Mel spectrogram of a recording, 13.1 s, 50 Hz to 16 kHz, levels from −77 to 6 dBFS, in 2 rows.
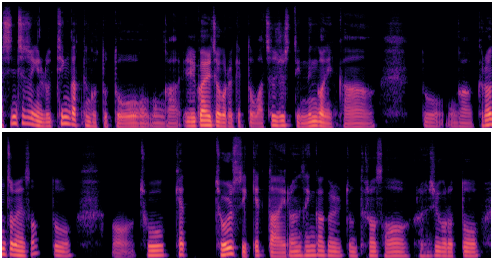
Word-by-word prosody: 신체적인 180 - +2
루틴 130 +12 +1
같은 150 -7 +1
것도 105 - -6
또 95 0 -1
뭔가 95 -1 -8
일괄적으로 120 -3 +6
이렇게 90 - -7
또 - - -4
맞춰질 130 +7 0
수도 135 -5 -7
있는 110 +6 +2
거니까 95 -3 -1 0.6
또 110 -2 -9
뭔가 100 -3 -8
그런 145 +5 +4
점에서 155 +3 +2
또 125 -1 -3 0.5
어 - - -10
좋겠 135 +3 0 0.4
좋을 155 +5 +7
수 175 -8 -3
있겠다 115 -2 -1
이런 120 +3 -1
생각을 130 -2 -2
좀 120 -3 -6
들어서 120 -2 -3
그런 115 -1 -12
식으로 120 -1 -1
또 120 +1 -1
120 Hz, 300 characters per minute, -24 LUFS, 105-135 Hz, 0.6 s, 좋을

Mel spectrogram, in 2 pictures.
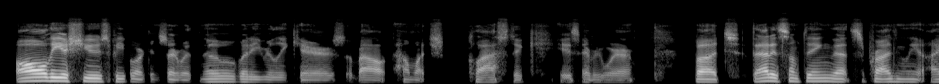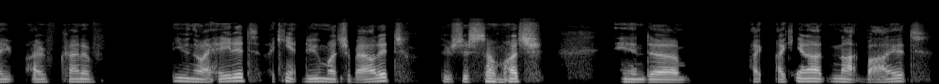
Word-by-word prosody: all 160 +4 +11
the 165 -1 +10
issues 145 -2 +5
people 130 -1 -5
are 115 - -5
concerned 110 -1 -6
with, 105 -1 -8
nobody 125 -2 -4
really 110 -1 -9
cares 105 -1 -7
about - - -3
how - - -10
much - - -8 0.2
plastic - - -6 0.2
is - - -7
everywhere, 105 -2 -8 0.6
but 120 -2 +3
that 155 +4 +6
is 150 -3 +5
something 145 0 +1
that 130 -1 0
surprisingly 125 -2 -2
I 120 0 -6 0.2
I've 120 +1 -6
kind 130 0 -3
of 120 -1 -6 0.8
even 150 -2 -5
though 125 -2 -2
I 115 - -1
hate 140 +5 -2
it, 165 +1 -1
I - - -13
can't 150 -6 -5
do 135 +1 -3
much 130 -2 -2
about 125 +5 0
it, 165 - 0 0.4
there's - - -6
just 130 -2 -1
so 140 -2 +1
much 130 +4 +1 0.8
and, 120 -2 -4
um, 115 -2 +1 0.6
I - - -3
I - - -2
cannot 140 -2 +1
not 135 -2 -3
buy 125 +2 -3
it, 145 0 -6
130 Hz, 155 wpm, -23 LUFS, 115-140 Hz, 0.8 s, all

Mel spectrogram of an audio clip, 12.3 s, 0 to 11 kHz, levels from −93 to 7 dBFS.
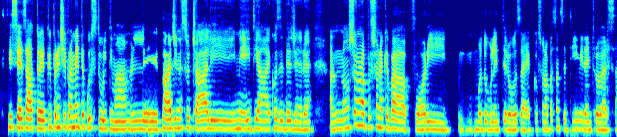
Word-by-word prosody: Sì, 250 -1 +1
sì, 240 -1 +6
esatto, 220 -1 +4
è 205 0 +7
più 250 +4 -3
principalmente 260 +1 +2
quest'ultima, 205 -4 0
le 195 -1 +1
pagine 220 0 +3
sociali, 210 -3 0
i 200 - -5
media 205 0 -1
e 195 - -2
cose 205 -1 -3
del 200 0 0
genere. 185 0 -3 0.3
Ehm, 185 +3 -5
non 215 +3 -4
sono 290 +5 -1
una 285 -1 +5
persona 240 -2 -3
che 250 0 -1
va 195 -4 +1
fuori 185 0 -1 0.3
n 185 0 -13
modo 190 0 -2
volenterosa 185 -1 -1
ecco, 180 +1 -10
sono 185 0 -7
abbastanza 200 +2 -8
timida 195 +1 -5
e - - -2
introversa, 180 -1 -2
200 Hz, 160 wpm, -20 LUFS, 190-220 Hz, 0.3 s, è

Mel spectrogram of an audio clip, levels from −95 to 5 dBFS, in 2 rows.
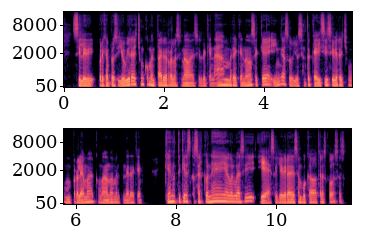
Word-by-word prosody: si - - -1
le 105 -1 +6
di 105 +4 +1
por - - +1
ejemplo, 110 -2 +1
si 100 +1 -5
yo 105 - +4
hubiera 135 +7 +6
hecho 155 0 -2
un - - +1
comentario 120 -5 +2
relacionado 105 -1 -1
a - - 0
decir 100 0 -6
de 100 - -3
que: 95 - -8
"No, 95 - -6
hombre, 120 -2 +3
que 105 - -4
no 110 +4 +1
sé 120 -2 -4
qué", 145 +1 +1
íngasu, 130 +1 -2
yo 105 -1 -3
siento 125 +4 -5
que - - -2
ahí 100 - +2
sí 125 +4 +1
se 125 -1 0
hubiera 115 +1 +2
hecho 120 0 -10
un 110 -1 -5
problema, 110 +5 0
como 105 -6 -7
dándome 110 +3 -1
a - - -7
entender 105 0 -6
de 105 - -5
que: 100 0 -8 0.4
"¿Qué 130 - +2
no 140 - +4
te 145 - -5
quieres 145 +1 0
casar 130 -1 -3
con 140 -3 +2
ella, 160 0 +4
o, - - +2
algo 140 -1 +1
así?". 165 +6 -2
Y 100 -4 +3
eso, 90 +3 -3
ya 110 - -1
hubiera 110 0 +3
desembocado 115 -1 -1
a - - -2
otras 120 +2 -5
cosas. 70 -1 -7
115 Hz, 295 wpm, -23 LUFS, 105-130 Hz, 0.4 s, le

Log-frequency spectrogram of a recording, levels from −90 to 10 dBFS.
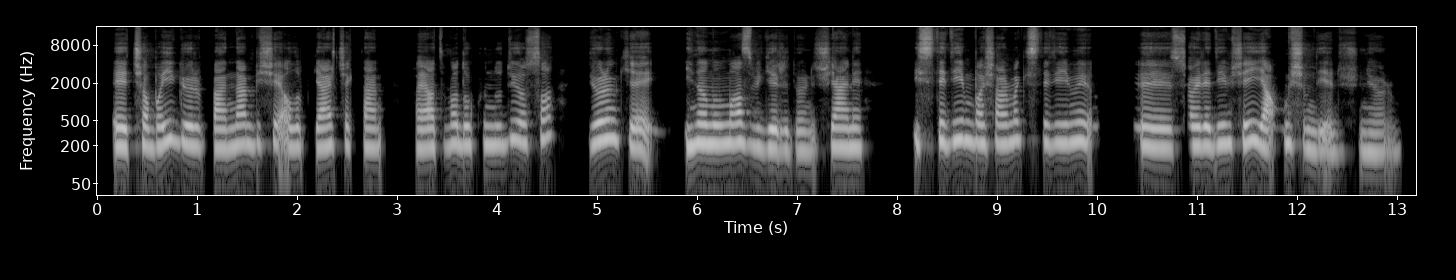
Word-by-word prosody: eee, 195 -2 +4
çabayı 205 +4 +1
görüp, 205 -3 0
benden 200 +3 +1
bir - - -6
şey 215 +2 -2
alıp 195 0 -2
gerçekten 195 0 -2 0.3
hayatıma 190 +3 0
dokundu 210 +1 -2
diyorsa, 255 +3 -2 0.3
diyorum 245 +4 +4
ki, 210 - -1 0.2
inanılmaz 220 0 +4
bir - - -1
geri 180 -2 +1
dönüş. 170 +3 -6
Yani, 190 -1 +2 0.5
istediğim, 235 +2 +2
başarmak 220 +2 0
istediğimi, 225 -1 0 0.5
eee, 190 -2 +2
söylediğim 205 +3 +1
şeyi 225 +2 +1
yapmışım 185 -2 0
diye 160 -1 -3
düşünüyorum. 165 0 -8
205 Hz, 125 wpm, -23 LUFS, 190-220 Hz, 0.5 s, eee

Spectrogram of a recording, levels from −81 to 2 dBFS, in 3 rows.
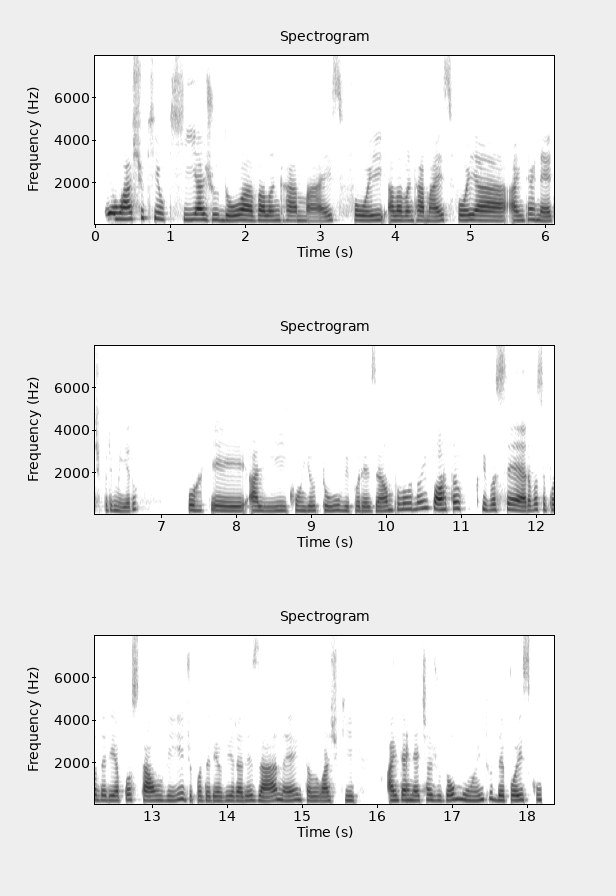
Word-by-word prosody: Eu 280 0 +7
acho 290 +4 +4
que 330 -3 -5
o 275 - -4
que 255 -1 -6
ajudou 245 -3 +4
a 235 -1 +8
alavancar 220 -1 +1
mais 215 +2 -5
foi 225 0 0
alavancar 220 0 +1
mais 210 +4 -1
foi 235 +1 +2
a 215 -3 +5
a 220 - 0
internet 220 -3 -2
1º. 220 +1 -7 0.6
Porque, 215 -3 -1
ali, 205 0 -3
com 225 - -7
o 205 - -5
YouTube, 210 0 -4
por 205 0 -7
exemplo, 215 +8 -2
não 290 +3 -3
importa 300 -3 +4
o 300 - -10 0.2
que 275 - -4
você 250 +3 -3
era, 230 -4 +5
você 260 +2 -5
poderia 230 -3 -2
postar 245 -1 +1
um 225 +1 -2
vídeo, 220 +2 -5
poderia 210 -1 -4
viralizar, 210 0 +1
né. 215 -3 0
Então 230 -4 -4
eu 200 0 -5
acho 200 0 -1
que 215 -2 -5 0.4
a - - +4
internet 230 0 0
ajudou 230 0 0
muito. 255 +1 -2
Depois, 230 +1 0
com 245 - -7
as - - -5
225 Hz, 160 wpm, -23 LUFS, 210-245 Hz, 0.6 s, a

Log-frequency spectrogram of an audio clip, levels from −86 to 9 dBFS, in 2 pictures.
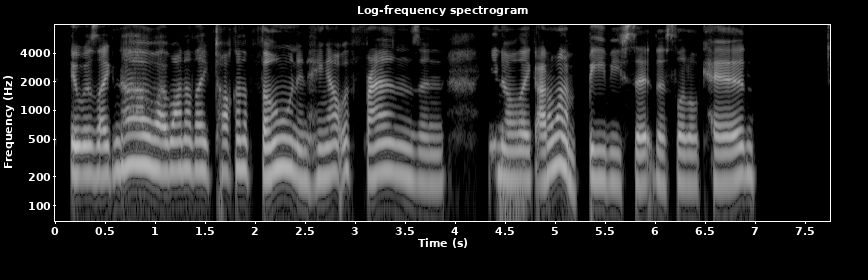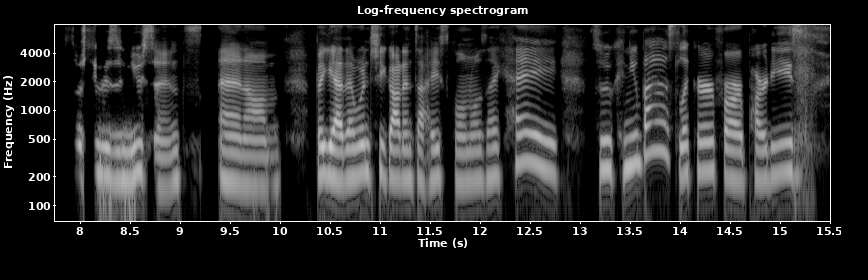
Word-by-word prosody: it 215 - +5
was 210 0 +1
like, 210 0 0
"No, 260 +2 +2
I 230 - +3
wanna 235 +1 0
like 230 -3 -2
talk 225 +2 -5
on 245 - +1
the 240 - -3
phone 235 +3 +2
and 185 -2 -4
hang 195 +4 -4
out 220 0 -2
with 225 -1 -6
friends," 210 -2 0
and, 175 0 -8 0.4
you 210 -1 -5
know, 185 -1 -1
like, 185 -1 -2
"I 180 0 +1
don't 230 - +1
wanna 245 - +1
babysit 180 -2 -2
this 175 -2 -5
little 170 -1 -2
kid." 180 +4 0 1.0
So 435 - -5
she 220 - 0
was 205 -2 +2
a 185 - 0
nuisance 185 -2 0 0.2
and, 180 -3 +3
um, 165 0 -3 0.4
but 205 - +6
yeah, 200 -3 +9
then 195 +1 +2
when 220 +1 +3
she 220 +1 -2
got 190 -2 +4
into 190 0 -2
high 185 +2 -2
school 185 -3 -6
and 180 - -5
was 185 +1 -6
like, 200 0 -4
"Hey, 275 -5 0 0.3
so 240 0 0
can 240 +3 -2
you 275 +1 +2
buy 345 +3 +2
us 315 - +1
liquor 225 +3 +2
for 200 - 0
our 185 -1 +4
parties?" 205 +4 -1
205 Hz, 215 wpm, -25 LUFS, 185-230 Hz, 1.0 s, yeah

